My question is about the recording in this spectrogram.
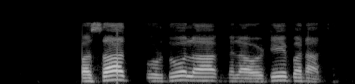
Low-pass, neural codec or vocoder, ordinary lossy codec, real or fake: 7.2 kHz; none; Opus, 64 kbps; real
